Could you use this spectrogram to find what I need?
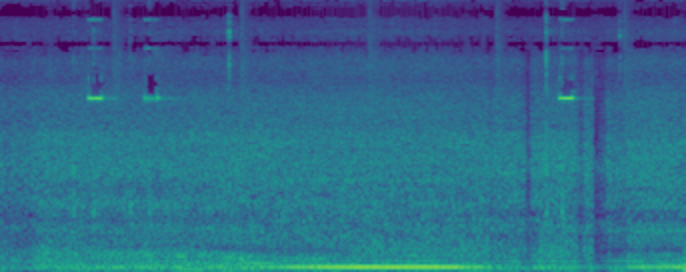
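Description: A heater's control panel beeps briefly as its buttons are pressed.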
